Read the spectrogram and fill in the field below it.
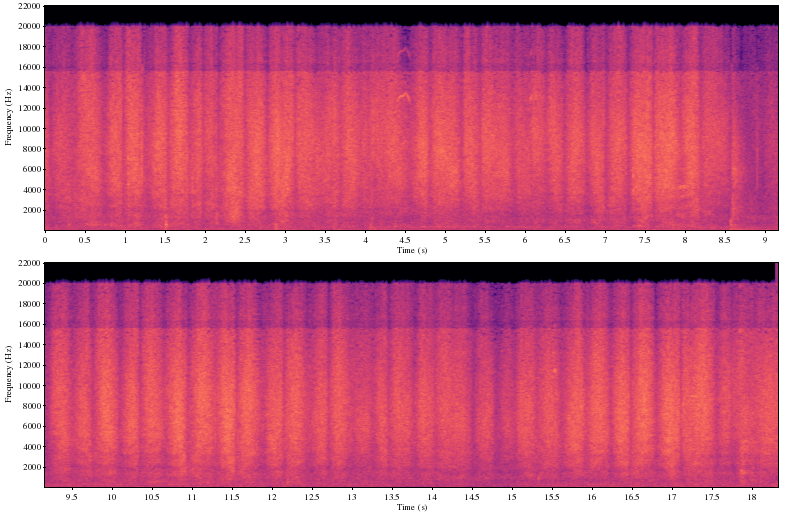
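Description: A duster rubs writing off a classroom board in a long stretch of steady back-and-forth scrubbing strokes, close and fairly loud, with no voice over it.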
